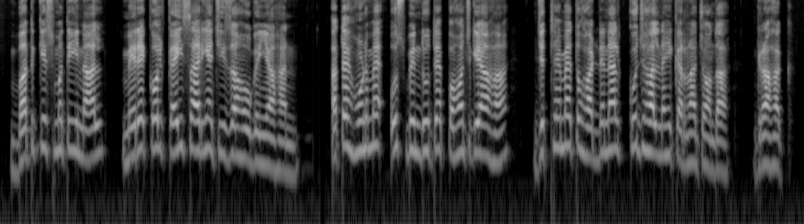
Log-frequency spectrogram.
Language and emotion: Punjabi, disgusted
